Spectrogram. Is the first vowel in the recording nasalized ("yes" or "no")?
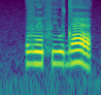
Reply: yes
